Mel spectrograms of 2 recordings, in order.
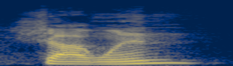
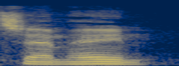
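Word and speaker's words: Samhain: for candy is like socialism well called uh shawwin that's how they say to pronounce it because it's spelled s-a-m-h-a-i-n but it says pronounce it it's s-a-h-w-i-n yeah if it's Gaelic yeah I've always said Sam Hayne I've always thought it was Sam hey too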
